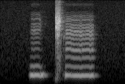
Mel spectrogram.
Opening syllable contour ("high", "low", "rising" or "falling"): high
